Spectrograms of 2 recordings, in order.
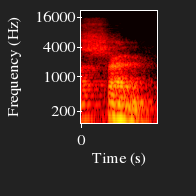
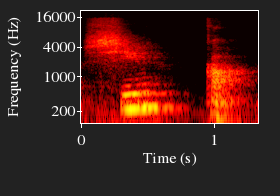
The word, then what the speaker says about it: Shin Cup: Okay, emphasize that as Shin because this is I. This is matigas. Okay? Not Shan. Shin Cup.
